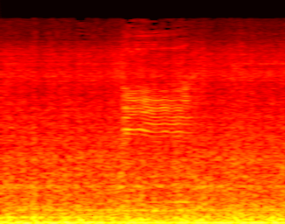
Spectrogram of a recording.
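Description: A moving car's cabin noise while driving: a steady low drone of engine and road noise that holds constant with no change in pitch.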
